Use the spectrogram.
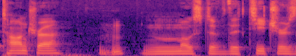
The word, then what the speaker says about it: Tantra: Most guys from most people from the Northeast say Tantra. Mm-hmm. And I think that's just, because of the way that they say their vowels. Mm-hmm. But I've always said Tantra.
